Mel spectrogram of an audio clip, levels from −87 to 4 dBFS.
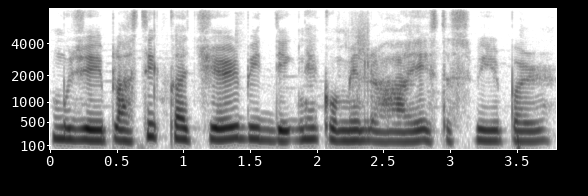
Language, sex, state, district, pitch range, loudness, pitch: Hindi, female, Arunachal Pradesh, Papum Pare, 170-195 Hz, -16 LUFS, 180 Hz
